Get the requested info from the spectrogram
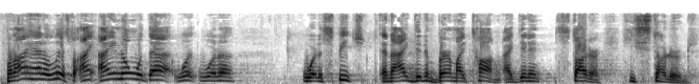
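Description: A man's voice: sits high, expressive, moderate pace. A man giving a Torah lecture to a class, emphatic and dramatic, repeating phrases and asking rhetorical questions. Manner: public speaker.

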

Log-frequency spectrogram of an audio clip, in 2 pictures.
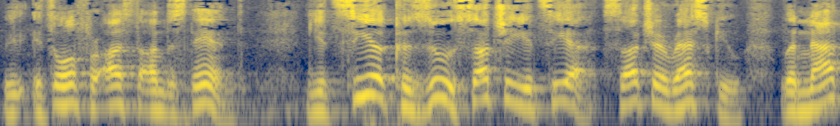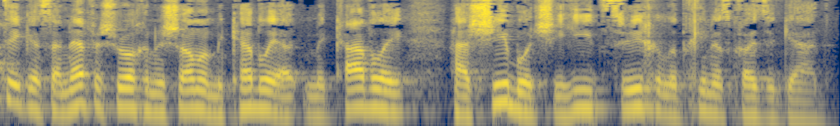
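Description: Husky-voiced rabbi giving an animated class. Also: male voice, a little high, normal speed. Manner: animated, mixes Hebrew and Yiddish words into English. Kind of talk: Torah class lecture.

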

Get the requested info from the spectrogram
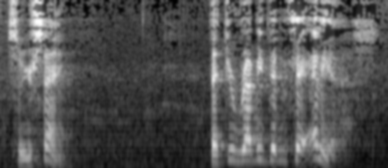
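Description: An exasperated mother interrogates her son, as a male storyteller puts her on, her raised voice husky and bright. She swoops up high with every disbelieving question. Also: expressive, a little slow, full character voice. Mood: incredulous.

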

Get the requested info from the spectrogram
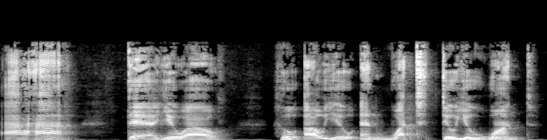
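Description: Man acting an earnest good-natured hero, mock-heroic, animated intonation, children's audio comedy. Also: mid-range voice, slow pace. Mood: indignant, determined.

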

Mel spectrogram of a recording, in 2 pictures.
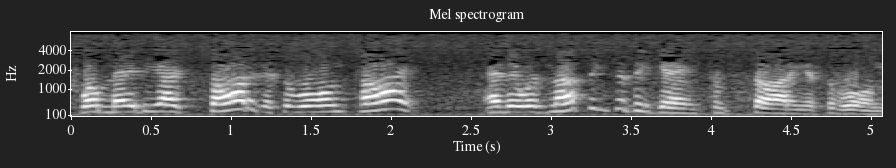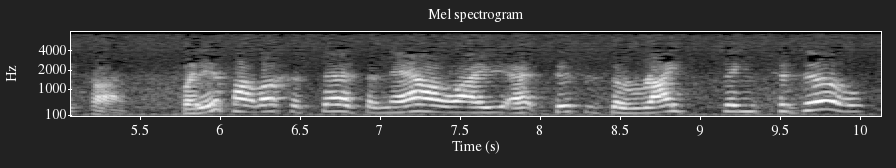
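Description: Man, rabbi teaching, high-pitched, patient explaining, dull lo-fi recording. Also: slight background noise. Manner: patient, explanatory, rhetorical questions. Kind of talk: Torah class explanation.

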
